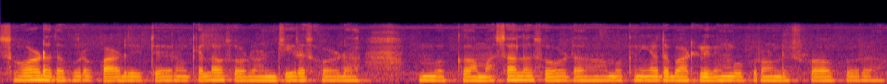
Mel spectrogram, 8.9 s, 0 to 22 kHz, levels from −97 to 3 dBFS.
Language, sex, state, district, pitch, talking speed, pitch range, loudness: Tulu, male, Karnataka, Dakshina Kannada, 135 Hz, 120 wpm, 135-140 Hz, -22 LUFS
